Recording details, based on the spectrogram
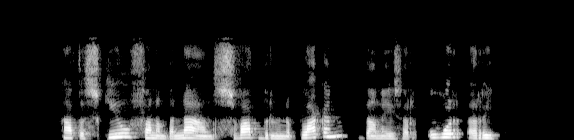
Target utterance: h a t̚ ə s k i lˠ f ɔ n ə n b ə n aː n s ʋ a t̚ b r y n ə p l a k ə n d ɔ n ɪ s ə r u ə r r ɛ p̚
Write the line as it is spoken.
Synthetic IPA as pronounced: h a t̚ ə s k i lˠ f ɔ n ə n b ə n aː n s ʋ a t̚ b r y n ə p l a k ə n d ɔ n ɪ s ə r u ə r r i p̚

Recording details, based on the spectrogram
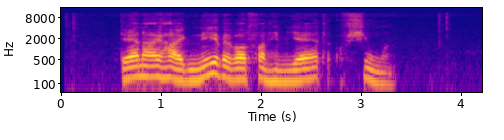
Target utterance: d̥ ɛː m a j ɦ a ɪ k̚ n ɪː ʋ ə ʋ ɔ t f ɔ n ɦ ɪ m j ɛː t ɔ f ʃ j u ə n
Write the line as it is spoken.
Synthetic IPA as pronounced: d̥ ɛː n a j ɦ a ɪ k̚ n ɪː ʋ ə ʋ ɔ t f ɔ n ɦ ɪ m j ɛː t ɔ f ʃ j u ə n

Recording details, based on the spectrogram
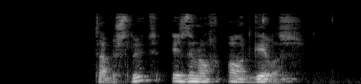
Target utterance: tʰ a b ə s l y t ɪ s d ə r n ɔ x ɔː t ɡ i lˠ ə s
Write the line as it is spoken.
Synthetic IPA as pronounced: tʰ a b ə s l y t ɪ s d ə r n ɔ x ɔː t ɡ ɪ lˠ ə s

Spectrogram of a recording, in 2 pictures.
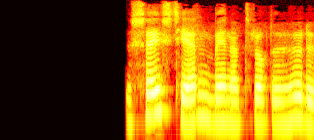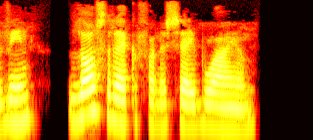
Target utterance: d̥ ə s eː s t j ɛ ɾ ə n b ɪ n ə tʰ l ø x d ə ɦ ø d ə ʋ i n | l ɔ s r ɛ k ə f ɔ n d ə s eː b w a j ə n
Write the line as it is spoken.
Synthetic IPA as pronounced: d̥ ə s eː s t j ɛ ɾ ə n b ɪ n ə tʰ r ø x d ə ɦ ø d ə ʋ i n | l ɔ s r ɛ k ə f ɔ n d ə s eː b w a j ə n

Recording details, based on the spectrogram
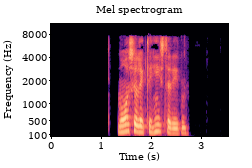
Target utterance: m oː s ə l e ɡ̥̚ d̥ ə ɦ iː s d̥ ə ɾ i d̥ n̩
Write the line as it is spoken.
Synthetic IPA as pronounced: m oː s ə l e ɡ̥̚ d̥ ə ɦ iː s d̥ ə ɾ i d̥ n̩

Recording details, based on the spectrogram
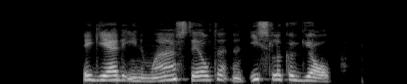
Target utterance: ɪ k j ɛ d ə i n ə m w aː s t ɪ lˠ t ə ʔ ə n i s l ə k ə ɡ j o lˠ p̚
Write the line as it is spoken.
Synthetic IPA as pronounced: ɪ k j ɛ d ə i n ə m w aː s t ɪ lˠ t ə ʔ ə n i s l ə k ə ɡ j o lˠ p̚

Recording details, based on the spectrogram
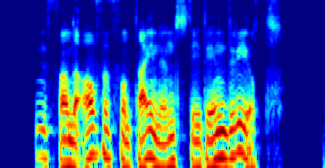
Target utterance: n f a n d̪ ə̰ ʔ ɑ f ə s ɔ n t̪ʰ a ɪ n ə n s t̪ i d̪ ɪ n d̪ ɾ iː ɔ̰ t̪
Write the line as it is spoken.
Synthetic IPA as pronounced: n f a n d̪ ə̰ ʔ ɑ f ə f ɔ n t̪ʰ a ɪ n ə n s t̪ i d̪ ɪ n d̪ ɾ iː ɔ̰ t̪

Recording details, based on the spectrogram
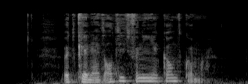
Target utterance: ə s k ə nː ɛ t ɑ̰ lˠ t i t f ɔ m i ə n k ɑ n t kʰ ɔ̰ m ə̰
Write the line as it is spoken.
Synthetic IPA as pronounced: ə t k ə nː ɛ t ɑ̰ lˠ t i t f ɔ n i ə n k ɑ n t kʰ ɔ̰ m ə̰

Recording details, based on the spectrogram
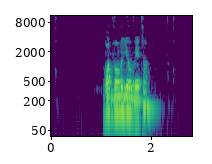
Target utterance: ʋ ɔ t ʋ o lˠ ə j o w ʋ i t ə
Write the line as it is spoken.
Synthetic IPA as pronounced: ʋ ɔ t ʋ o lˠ ə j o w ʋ ɪ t ə

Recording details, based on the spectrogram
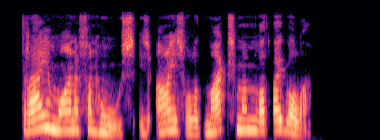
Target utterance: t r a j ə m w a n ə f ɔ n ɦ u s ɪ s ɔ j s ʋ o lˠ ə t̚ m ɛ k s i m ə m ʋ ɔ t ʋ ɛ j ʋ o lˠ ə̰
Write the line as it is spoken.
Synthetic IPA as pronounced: t r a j ə m w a n ə f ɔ n ɦ uː s ɪ s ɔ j s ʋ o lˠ ə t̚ m a k s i m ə m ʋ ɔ t ʋ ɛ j ʋ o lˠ ə̰

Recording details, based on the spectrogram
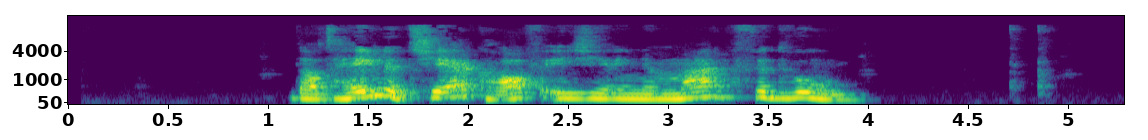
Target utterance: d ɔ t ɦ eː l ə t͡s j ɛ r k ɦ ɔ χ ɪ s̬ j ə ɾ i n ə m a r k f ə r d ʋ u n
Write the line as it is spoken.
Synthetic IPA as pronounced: d ɔ t ɦ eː l ə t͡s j ɛ r k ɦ ɔ f ɪ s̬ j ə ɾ i n ə m a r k f ə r d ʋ u n

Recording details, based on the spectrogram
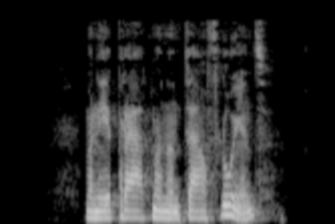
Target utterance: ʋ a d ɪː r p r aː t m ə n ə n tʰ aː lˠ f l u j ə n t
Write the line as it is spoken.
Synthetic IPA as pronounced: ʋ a n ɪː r p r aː t m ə n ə n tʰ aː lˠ f l u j ə n t

